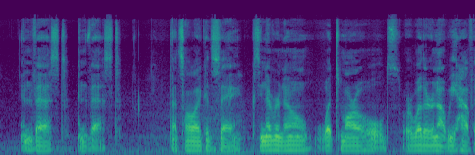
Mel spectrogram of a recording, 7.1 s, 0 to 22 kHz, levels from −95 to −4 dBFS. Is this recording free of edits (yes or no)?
no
